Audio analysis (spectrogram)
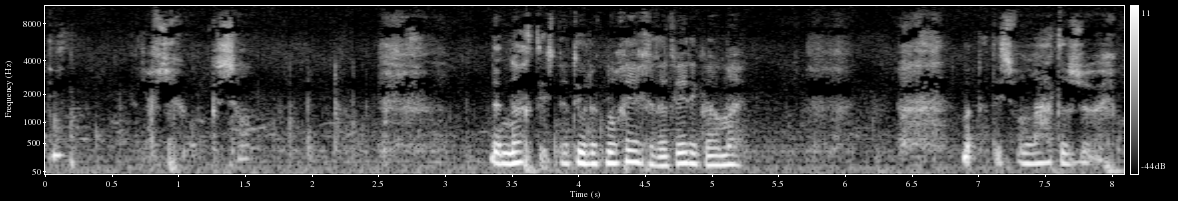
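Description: An actor playing a despairing young man in a radio drama monologue, halting, stammering and repeating himself in fear and grief. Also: a little high, vocal fry, mellow. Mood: anguished, bewildered. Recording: dull, noisy old radio recording.

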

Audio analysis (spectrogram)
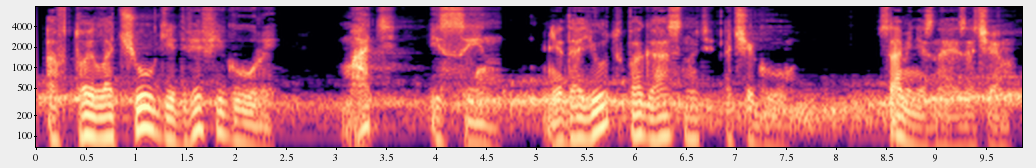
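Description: A man giving a solemn, poetic narration in a radio drama. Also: low-pitched. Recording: loud music over the voice.

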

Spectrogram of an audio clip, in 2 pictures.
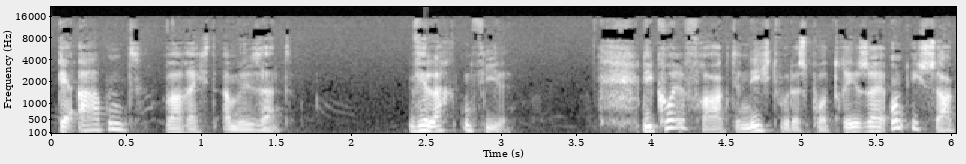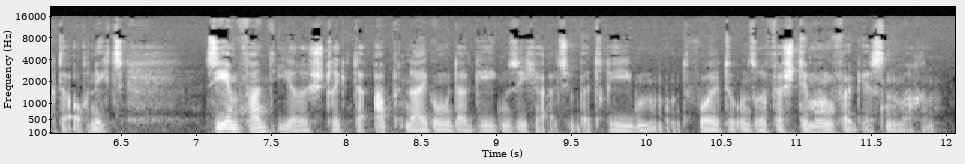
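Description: Radio drama lead: uneasy, haunted narrator, deep and husky, brooding, with a widely moving melody. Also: male voice, sing-song, brisk, darkish tone, full character voice. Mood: reflective, uneasy. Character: haunted, uneasy man recounting his obsession with a portrait. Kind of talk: radio drama first-person narration and dialogue.

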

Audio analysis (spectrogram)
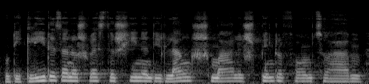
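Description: A woman's voice: sits low, fairly even intonation, a little fast, darkish tone. Woman reading literary prose aloud. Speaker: reader.

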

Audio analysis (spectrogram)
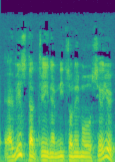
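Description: French police inspector in a radio play, low dark voice, polite, halting, thick with french accent. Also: male voice, sing-song, slightly rough, full character voice. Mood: dawning amusement. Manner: hesitant, formal, searching for words. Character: courteous French police inspector speaking halting, inverted foreign sentences. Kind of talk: radio drama acting.

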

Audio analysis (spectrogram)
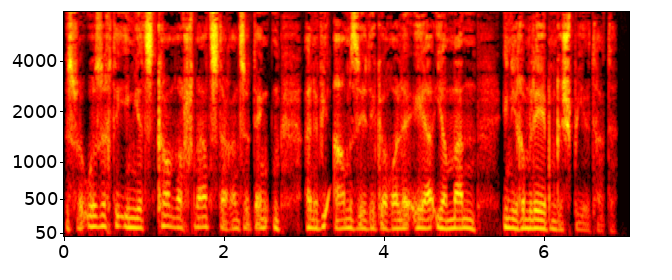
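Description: A man narrating a literary story for radio in a measured, solemn manner. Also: medium pitch, steady tone, gravelly, a little mellow, slightly rough, no room sound, clean studio sound.

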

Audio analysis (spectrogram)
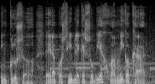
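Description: A man's voice: low-pitched, expressive, moderate pace, music in the background. A man narrating a scripted story in a dramatic audio fiction style.

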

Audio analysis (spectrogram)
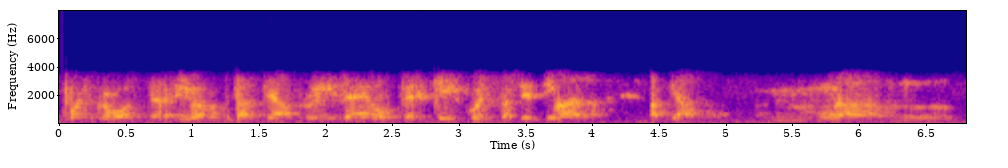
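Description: A man's voice: a little high, very animated, unhurried. A man presents arts listings as a radio host in a semi-improvised, hesitant way, searching for words mid-phrase. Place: radio broadcast. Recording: tinny, narrow phone-like radio sound.

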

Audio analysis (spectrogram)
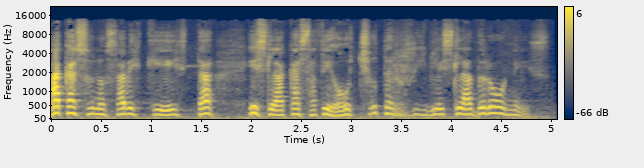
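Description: A woman's voice: on the low side, takes it slowly, husky. An actress playing a worried, motherly cottage dweller in a children's audio story. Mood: worried, warning. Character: worried, motherly inhabitant of robbers' lonely house.

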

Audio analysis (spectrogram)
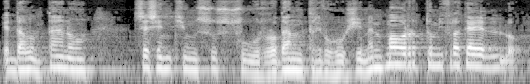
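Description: An actor playing a grieving Garibaldian veteran, reciting dramatic verse with a Roman accent in an impassioned way that swings between hushed and loud. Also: male voice, mid-range voice, measured pace, long reverb tail, a little hiss or hum, lightly acted. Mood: hushed, sorrowful, then anguished, pleading. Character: grieving Garibaldian veteran recounting a bloody battle. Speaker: actor reciting a dialect poem.

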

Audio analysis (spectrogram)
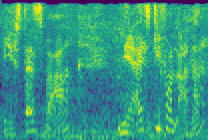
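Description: Eine Frau spricht in einem Kinderhörspiel einen frechen, herrischen kleinen Vampirjungen, der gern neckt und prahlt. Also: female voice, medium pitch, sing-song, brisk, noisy background. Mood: boastful, coaxing. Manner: teasing, commanding, exclamatory. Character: cheeky, bossy little boy vampire, teasing and boastful. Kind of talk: German radio play acting for children.

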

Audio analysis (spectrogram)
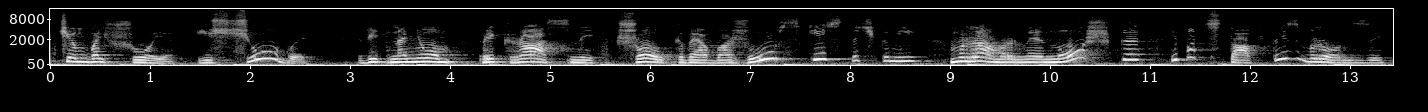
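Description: A woman narrating scripted fairy tales for children in an expressive storybook manner. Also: a little high. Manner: expressive, unhurried storybook delivery. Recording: vintage children's flexi-disc with music. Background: music.

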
